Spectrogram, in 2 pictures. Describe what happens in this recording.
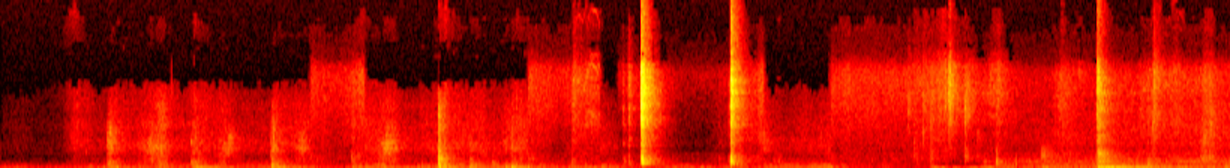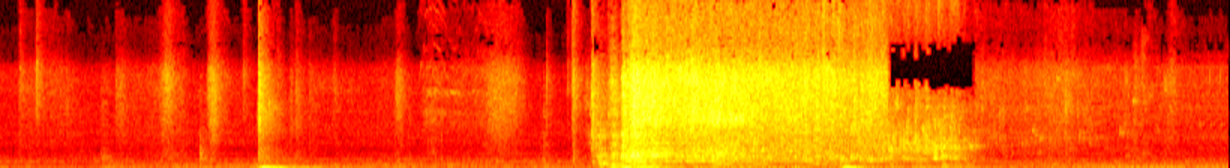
I walked to the bathroom door,lighed the swich,open the door,enter,close the door and flush the toilet.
